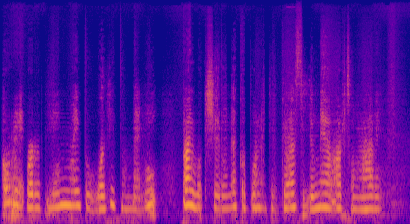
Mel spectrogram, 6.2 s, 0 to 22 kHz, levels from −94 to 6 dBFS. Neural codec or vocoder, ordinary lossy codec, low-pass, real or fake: codec, 44.1 kHz, 0.9 kbps, DAC; none; none; fake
